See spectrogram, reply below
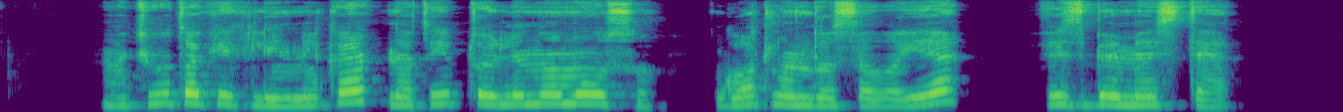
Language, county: Lithuanian, Vilnius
